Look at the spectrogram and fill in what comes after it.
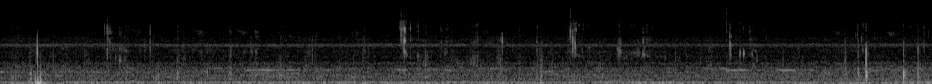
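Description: Close-miked chewing and wet mouth sounds of someone eating rice vermicelli and rice by hand, with scattered sharp clicks; a knock about half a second in is the loudest sound. A steady low hum and a faint steady high tone run underneath.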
